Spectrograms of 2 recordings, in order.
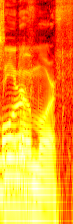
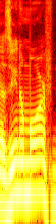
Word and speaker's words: Xenomorph: Xenomorph. – Yeah, Xenomorph.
